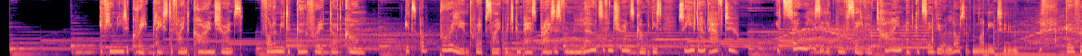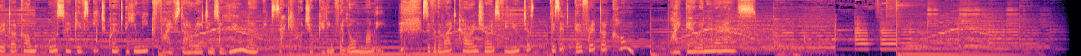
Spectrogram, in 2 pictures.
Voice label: English F Commercial, accent of denmark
